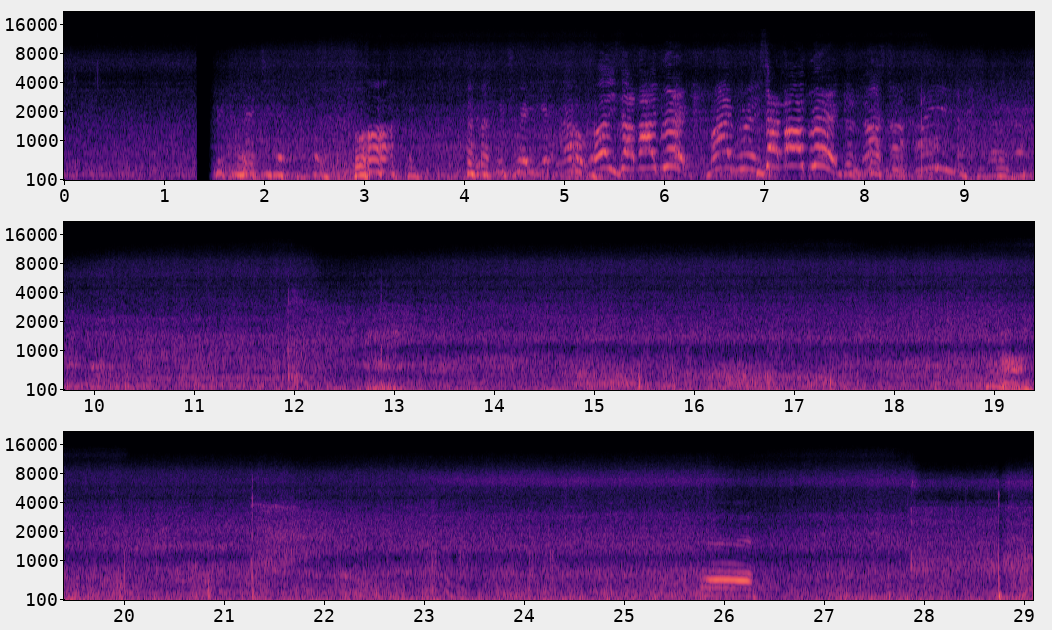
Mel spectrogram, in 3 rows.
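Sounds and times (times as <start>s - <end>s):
water pouring and splashing: 9.8s - 29.0s.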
